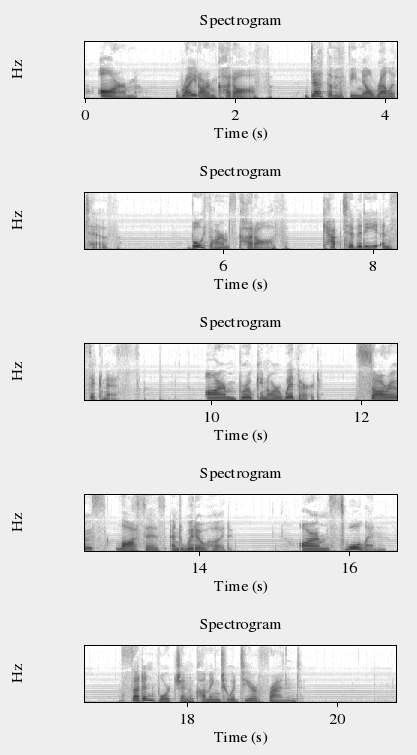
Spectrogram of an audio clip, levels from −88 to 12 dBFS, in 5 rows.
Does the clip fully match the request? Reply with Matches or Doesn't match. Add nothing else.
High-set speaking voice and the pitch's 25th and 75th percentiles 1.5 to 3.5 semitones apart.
Matches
